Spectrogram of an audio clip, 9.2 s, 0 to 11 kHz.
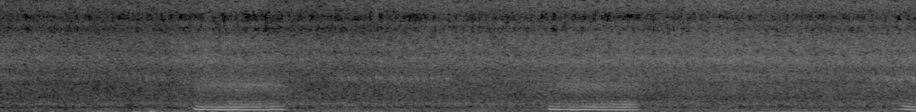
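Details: About 11-year-old cat asleep on the owner's lap in a garden: soft, slightly tonal snores, about 17 a minute, over outdoor background noise; harmless snoring.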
